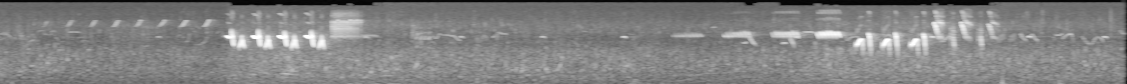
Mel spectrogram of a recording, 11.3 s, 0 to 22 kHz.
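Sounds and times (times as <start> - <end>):
constant background hiss: 0.0 - 11.2
common nightingale Luscinia megarhynchos singing: 1.9 - 4.5, 6.9 - 11.2.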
